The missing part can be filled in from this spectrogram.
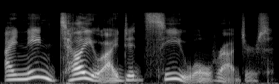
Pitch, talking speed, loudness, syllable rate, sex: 225 Hz, 215 wpm, -19 LUFS, 4.2 syllables/s, female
